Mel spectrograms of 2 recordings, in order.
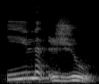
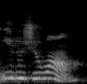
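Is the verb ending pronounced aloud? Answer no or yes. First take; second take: no; yes. First: The verb ending is silent. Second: The verb ending is pronounced aloud. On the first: The speaker calls it right. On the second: The speaker calls it wrong.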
